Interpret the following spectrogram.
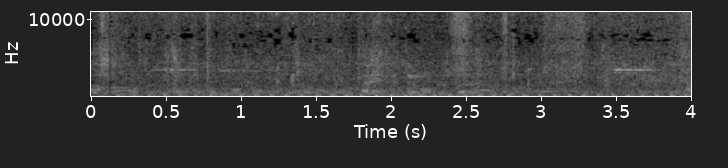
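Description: A motorcycle engine idling close by, a steady fast low putter, with market chatter faint behind it.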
